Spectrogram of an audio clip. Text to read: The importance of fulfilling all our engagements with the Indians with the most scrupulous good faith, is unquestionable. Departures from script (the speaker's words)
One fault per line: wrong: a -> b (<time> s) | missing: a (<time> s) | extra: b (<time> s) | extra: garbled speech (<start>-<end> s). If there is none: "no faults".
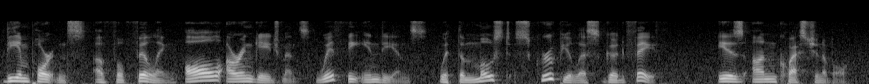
no faults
